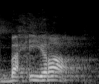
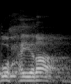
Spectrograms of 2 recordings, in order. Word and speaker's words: Bahira: His name was Bahira or Buhaira, depending on how you want to pronounce it.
